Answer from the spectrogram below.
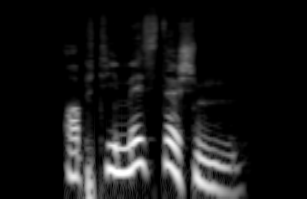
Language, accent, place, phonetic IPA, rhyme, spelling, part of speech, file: German, Germany, Berlin, [ˌɔptiˈmɪstɪʃm̩], -ɪstɪʃm̩, optimistischem, adjective, De-optimistischem.ogg
- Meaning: strong dative masculine/neuter singular of optimistisch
